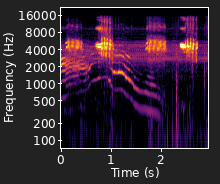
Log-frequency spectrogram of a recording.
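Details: Raspy, noisy bursts from young bulbuls, interleaved with several clear whistled notes that slide downward in pitch.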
